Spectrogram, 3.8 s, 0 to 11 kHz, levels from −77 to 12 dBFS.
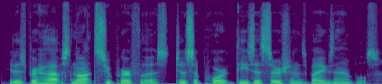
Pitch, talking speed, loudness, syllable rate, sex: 125 Hz, 175 wpm, -18 LUFS, 5.5 syllables/s, male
